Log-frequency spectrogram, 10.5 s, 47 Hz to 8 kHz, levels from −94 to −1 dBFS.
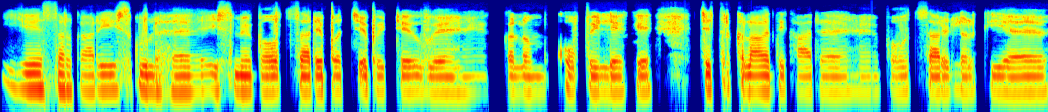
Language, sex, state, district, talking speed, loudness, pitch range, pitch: Hindi, male, Bihar, Jamui, 120 wpm, -18 LUFS, 120-125 Hz, 120 Hz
